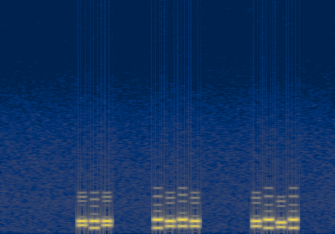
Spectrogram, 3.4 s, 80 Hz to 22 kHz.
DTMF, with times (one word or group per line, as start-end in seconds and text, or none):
0.8-1.1 020
1.5-2.0 3898
2.5-3.0 8343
